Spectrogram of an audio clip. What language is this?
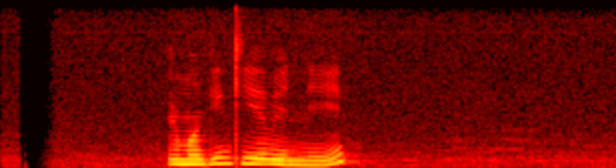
Sinhala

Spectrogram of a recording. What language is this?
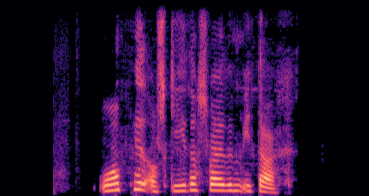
Icelandic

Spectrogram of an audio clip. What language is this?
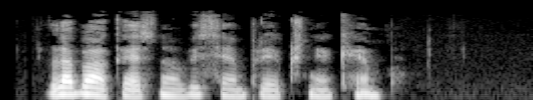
Latvian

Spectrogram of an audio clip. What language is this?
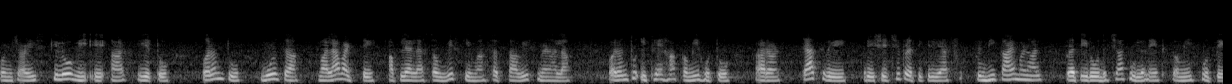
Marathi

